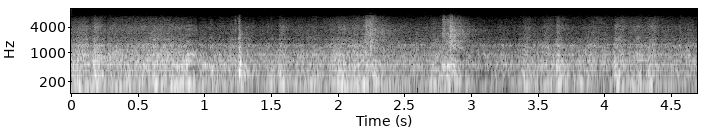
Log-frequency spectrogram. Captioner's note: distant door opening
